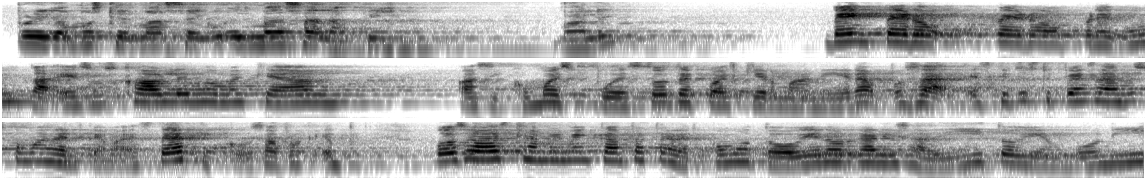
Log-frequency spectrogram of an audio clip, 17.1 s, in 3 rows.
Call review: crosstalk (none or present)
none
